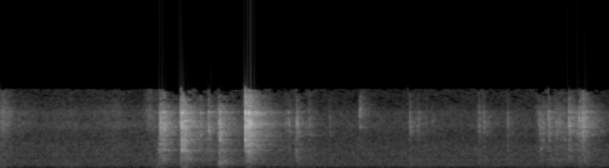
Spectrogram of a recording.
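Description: Doorway pull-up bar being fitted into a door frame: a handful of sharp metal-on-wood knocks and clacks about one and a half to two and a half seconds in, then a few lighter ticks near the end.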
